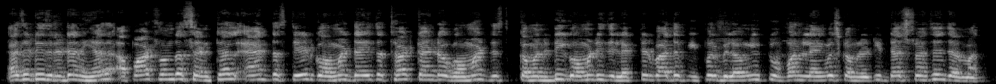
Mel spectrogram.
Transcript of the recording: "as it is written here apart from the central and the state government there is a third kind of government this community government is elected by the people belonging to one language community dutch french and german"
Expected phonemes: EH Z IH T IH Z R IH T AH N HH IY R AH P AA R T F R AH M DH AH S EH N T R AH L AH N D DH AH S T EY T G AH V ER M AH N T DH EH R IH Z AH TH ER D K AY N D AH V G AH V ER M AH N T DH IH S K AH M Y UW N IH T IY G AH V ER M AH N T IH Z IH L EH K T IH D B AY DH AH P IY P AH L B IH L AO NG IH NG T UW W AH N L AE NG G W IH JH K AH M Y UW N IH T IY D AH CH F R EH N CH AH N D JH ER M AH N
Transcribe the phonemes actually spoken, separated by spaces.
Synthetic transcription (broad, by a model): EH Z IH T IH Z R IH T AH N HH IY R AH P AA R T F R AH M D AH S EH N T R AH L AH N D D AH S T EY T G AH V ER M AH N T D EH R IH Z AH T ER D K AY N D AH V G AH V ER M AH N T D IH S K AH M Y UW N IH T IY G AH V ER M AH N T IH Z IH L EH K T IH D B AY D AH P IY P AH L B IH L AO NG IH NG T UW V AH N L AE NG G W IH JH K AH M Y UW N IH T IY D AH CH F R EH N S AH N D JH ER M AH N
